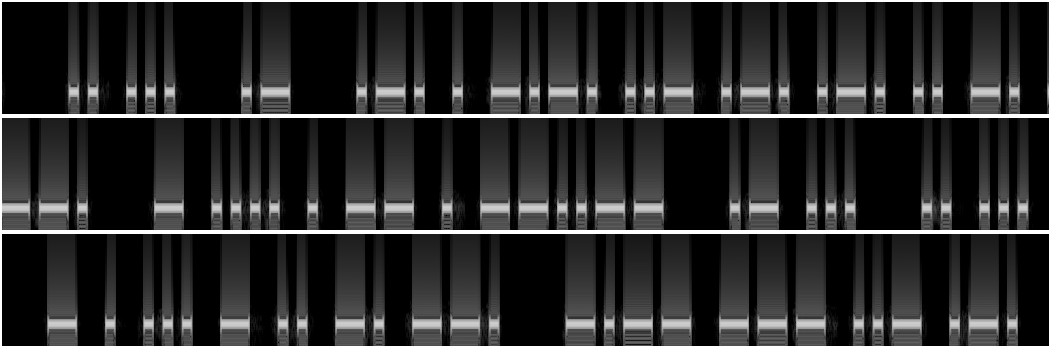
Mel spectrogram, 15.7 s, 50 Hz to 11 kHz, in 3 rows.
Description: Morse code, heard as a keyed tone, about 25 wpm, 600 Hz. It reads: IS A RECURRING THEME, AS IS TESTING YOUR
